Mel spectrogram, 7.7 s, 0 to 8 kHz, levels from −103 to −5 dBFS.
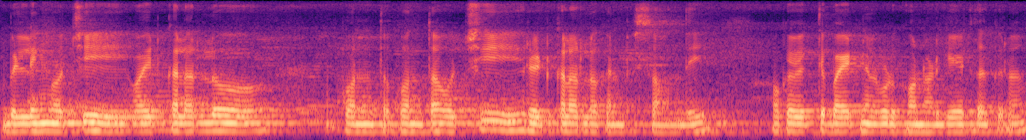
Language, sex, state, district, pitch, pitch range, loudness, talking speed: Telugu, male, Andhra Pradesh, Annamaya, 125 Hz, 120-125 Hz, -19 LUFS, 140 wpm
